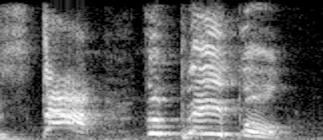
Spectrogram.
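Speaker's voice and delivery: high shouted hero line; hammed-up Superman cry; mock hero shout. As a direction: yell it like a cartoon hero. Voicing Superman shouting in film.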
